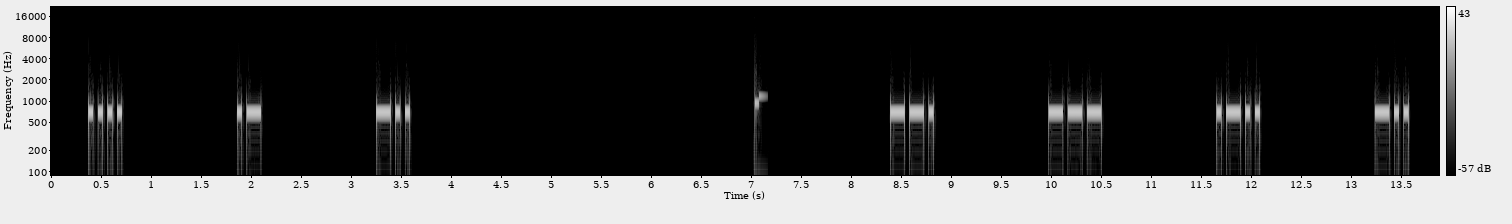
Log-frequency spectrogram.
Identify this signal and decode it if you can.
Morse code, heard as a keyed tone, about 25 wpm, spaced as for 7 wpm, 700 Hz. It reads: HAD GOLD
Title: 8x Character Spacing - Top 500 Words - 25wpm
